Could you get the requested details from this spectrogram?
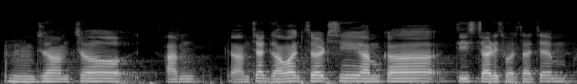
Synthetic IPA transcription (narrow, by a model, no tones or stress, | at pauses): d͡zɔ̃amt͡sɔ | amamt͡ɕjaɡãʋãt͡səʈɕĩamkãt̪iːst͡saɽiːsʋəɾsat͡se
